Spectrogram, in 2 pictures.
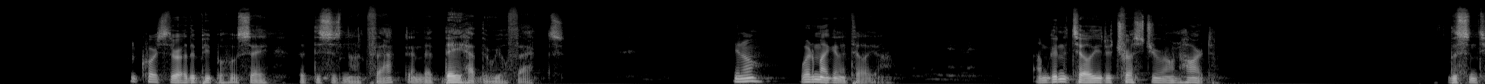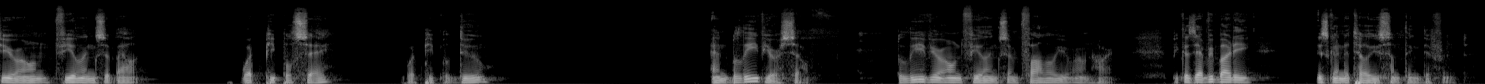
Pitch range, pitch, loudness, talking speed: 75-100 Hz, 90 Hz, -28 LUFS, 145 wpm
